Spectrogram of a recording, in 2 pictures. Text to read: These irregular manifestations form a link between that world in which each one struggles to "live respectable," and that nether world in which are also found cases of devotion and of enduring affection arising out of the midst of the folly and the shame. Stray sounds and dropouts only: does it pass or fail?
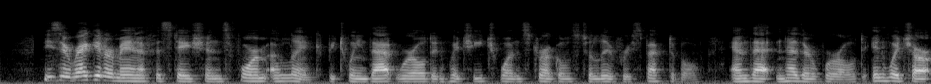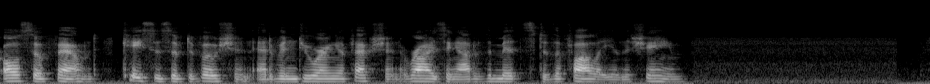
pass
